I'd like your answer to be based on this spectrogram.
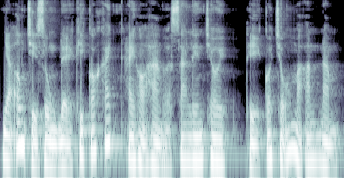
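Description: Husky, dark-voiced man narrating horror. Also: fairly low pitch, lively intonation, a little slow. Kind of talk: scripted horror story narration.

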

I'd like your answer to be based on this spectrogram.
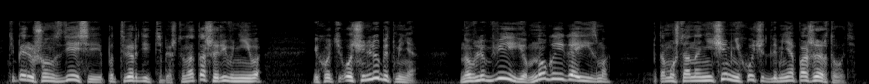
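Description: Naive young man, read by a male narrator; plaintive, rambling, a bit lower and softer than the narration. Dry, dull-ish audio. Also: sing-song, fast talker, husky, no echo. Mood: self-justifying.

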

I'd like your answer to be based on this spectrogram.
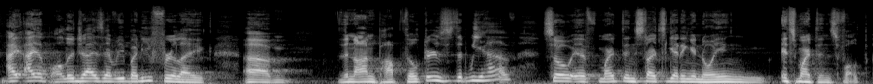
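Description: A man's voice: medium pitch, normal speed, a little mellow. A man hosting a casual group chat on a podcast. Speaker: podcast host. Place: co-working space, indoors.

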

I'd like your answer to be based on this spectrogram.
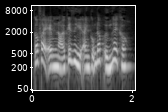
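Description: A young expectant wife speaks in a soft, candid way, a touch pouty and lifted in pitch, as a woman reads her. The tone is warm and mellow with a breathy, husky edge. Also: animated, fast. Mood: gentle.

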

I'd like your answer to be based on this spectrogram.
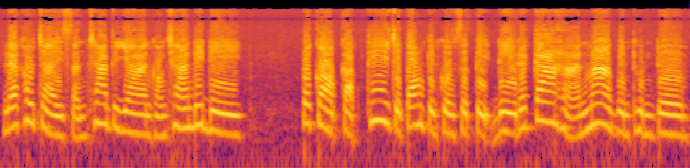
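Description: A woman voicing a calm, measured male veteran jungle hunter who explains slowly and steadily in an audiobook. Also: fairly high pitch, no echo, natural voice, low-quality recording.

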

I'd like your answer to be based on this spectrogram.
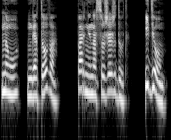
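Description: A woman reading an audiobook and voicing a lively, bossy young woman who scolds and teases in a high, loud voice. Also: unhurried, no echo, clean studio sound. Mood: eager.

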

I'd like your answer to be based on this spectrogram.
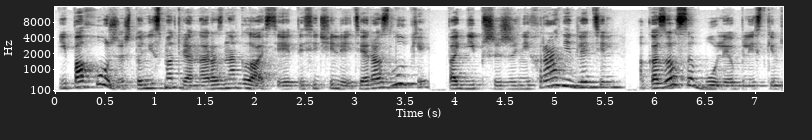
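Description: A woman reading a first-person fantasy audiobook aloud in a wry, expressive way, recorded at home. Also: low voice, roomy sound. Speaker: audiobook reader.

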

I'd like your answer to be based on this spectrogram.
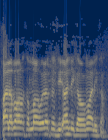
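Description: A man with a Sudanese Arabic accent reading hadith aloud to his teacher in a quick, level recitation, sometimes restarting a word. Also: on the high side, dull audio, a little hiss or hum. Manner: fast, even reading with small restarts.

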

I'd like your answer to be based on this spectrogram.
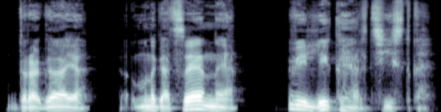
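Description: Man doing a booming, stammering big prisoner. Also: slow pace, darkish tone. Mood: emotional. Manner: booming, stammering, swallowing sounds. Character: big lumbering male prisoner, pompous and emotional.

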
